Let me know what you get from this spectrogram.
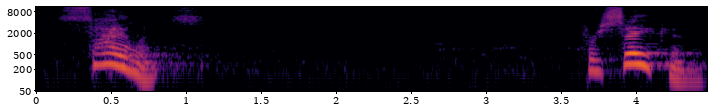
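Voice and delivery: soft, drawn-out hush after a long pause. Acted. Preacher stressing Jesus' forsakenness, hushed. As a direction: let the word fall into silence.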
